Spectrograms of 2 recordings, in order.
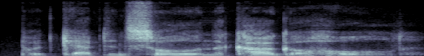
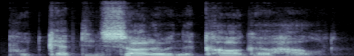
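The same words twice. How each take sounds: First: Low, menacing film-villain line; lower, terse bounty hunter voice; original Boba Fett. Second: Bounty hunter with a put-on New Zealand accent; rough go at a New Zealand accent; New Zealand-accented villain, slightly lower voice; Boba Fett, New Zealand accent. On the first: Acted. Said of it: "I prefer the original". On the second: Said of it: "his accent probably would have changed".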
